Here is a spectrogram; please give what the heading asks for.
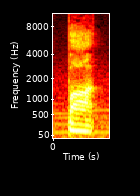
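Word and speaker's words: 八: the word eight it's bot spelled baat two A's means pronounce it longer and with the bigger mouth bought instead of but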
